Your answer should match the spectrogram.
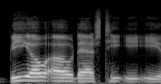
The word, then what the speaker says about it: Boutte: And yes, Nick, it is Boutte. And I was going to show you if I click the right button. Boo-Tee is the pronunciation.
